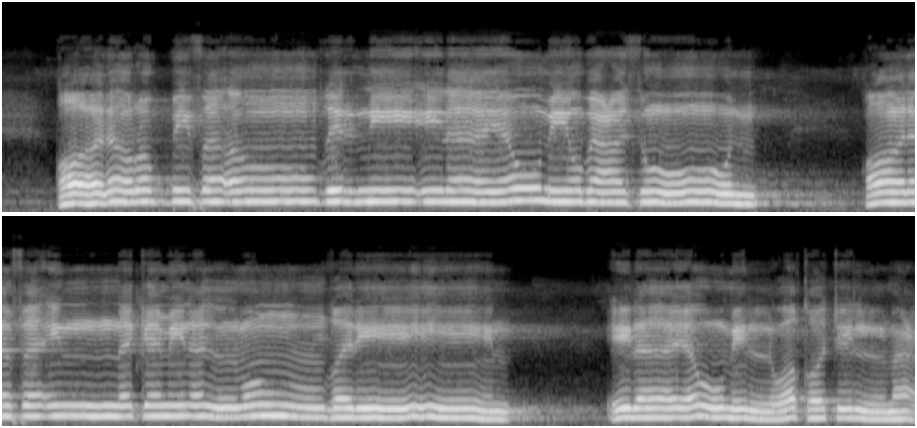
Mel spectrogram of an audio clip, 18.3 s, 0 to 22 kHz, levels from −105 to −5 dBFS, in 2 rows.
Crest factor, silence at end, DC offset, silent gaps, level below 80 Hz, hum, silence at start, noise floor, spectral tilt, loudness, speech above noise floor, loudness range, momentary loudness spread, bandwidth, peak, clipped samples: 16 dB; 0 s; under 0.1%; none; -60 dBFS; none; 0.55 s; -55 dBFS; -7.5 dB/octave; -21 LUFS; 34 dB; 2 LU; 5 LU; 9 kHz; -6 dBFS; under 0.1%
